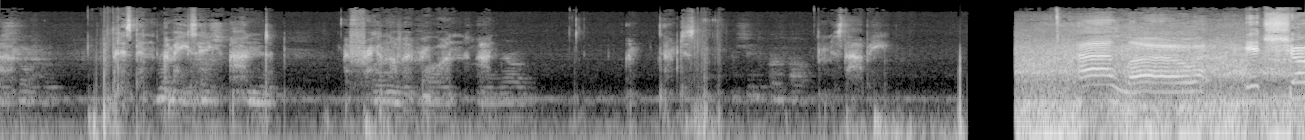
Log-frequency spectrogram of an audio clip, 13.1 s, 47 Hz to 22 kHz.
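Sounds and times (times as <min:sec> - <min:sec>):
faint room hum: 0:00.0 - 0:13.0
woman whispering: 0:01.0 - 0:02.8, 0:03.4 - 0:05.0, 0:06.2 - 0:07.2, 0:08.2 - 0:08.9
loud road traffic: 0:10.2 - 0:13.0.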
